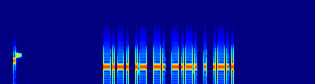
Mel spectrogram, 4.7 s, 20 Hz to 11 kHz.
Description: Morse code, heard as a keyed tone, about 34 wpm, 700 Hz. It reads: CANCEL
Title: Top 1001-1250 Words 35wpm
